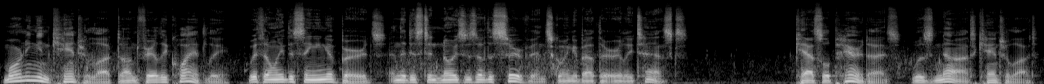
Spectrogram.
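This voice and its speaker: A man's voice: sits low, big pitch swings, moderate pace, darkish tone. A man narrating a story from a script as a dramatic reading. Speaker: narrator, fan fiction reader.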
